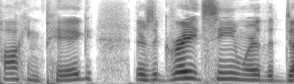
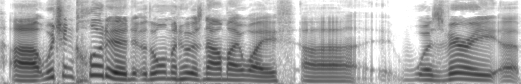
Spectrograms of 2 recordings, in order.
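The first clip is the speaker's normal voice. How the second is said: ordinary delivery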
